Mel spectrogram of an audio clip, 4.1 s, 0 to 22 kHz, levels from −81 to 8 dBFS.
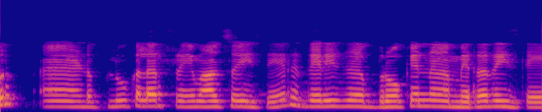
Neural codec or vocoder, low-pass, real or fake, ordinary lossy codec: none; none; real; none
